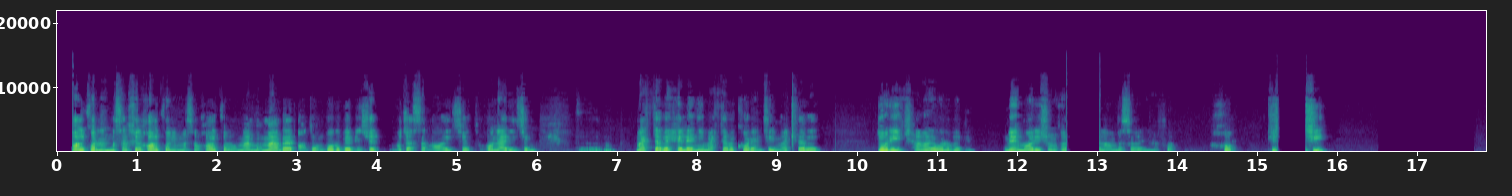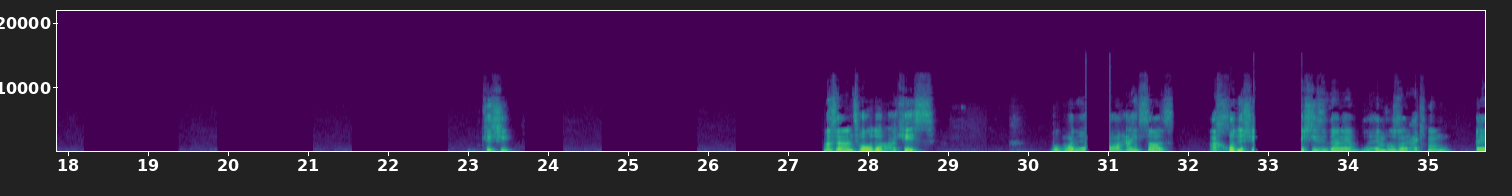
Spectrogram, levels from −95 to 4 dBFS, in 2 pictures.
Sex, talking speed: male, 80 wpm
